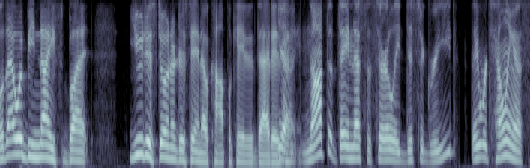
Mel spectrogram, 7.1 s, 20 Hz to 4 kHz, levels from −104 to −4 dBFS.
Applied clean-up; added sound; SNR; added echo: none; none; none; none.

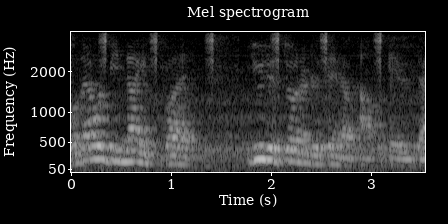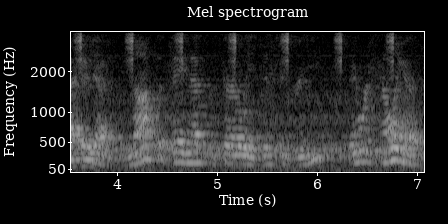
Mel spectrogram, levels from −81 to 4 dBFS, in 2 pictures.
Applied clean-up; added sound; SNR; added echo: none; Insect; 12 dB; reverberation time 0.6 s.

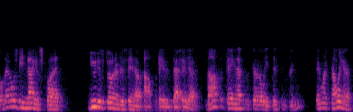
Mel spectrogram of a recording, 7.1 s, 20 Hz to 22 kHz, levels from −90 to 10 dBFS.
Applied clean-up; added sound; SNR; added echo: neural mask model DeepFilterNet 3.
